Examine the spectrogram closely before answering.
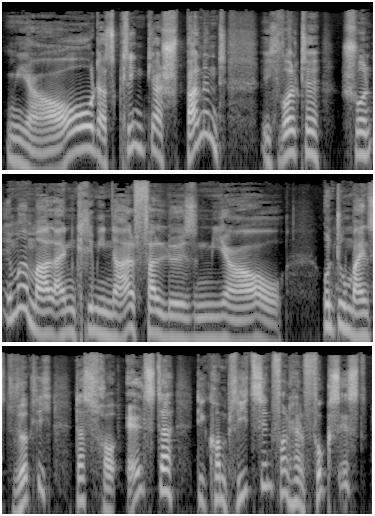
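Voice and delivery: high, loud cat voice with long miaows; keen tomcat detective. A narrator's reading. Mauz the cat joins the investigation, intrigued. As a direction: meow it out, thrilled by the case.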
